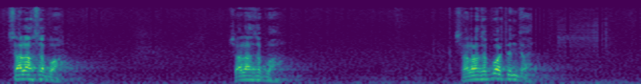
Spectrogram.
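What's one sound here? A young man speaks slowly in short phrases through a close microphone, with long pauses.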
